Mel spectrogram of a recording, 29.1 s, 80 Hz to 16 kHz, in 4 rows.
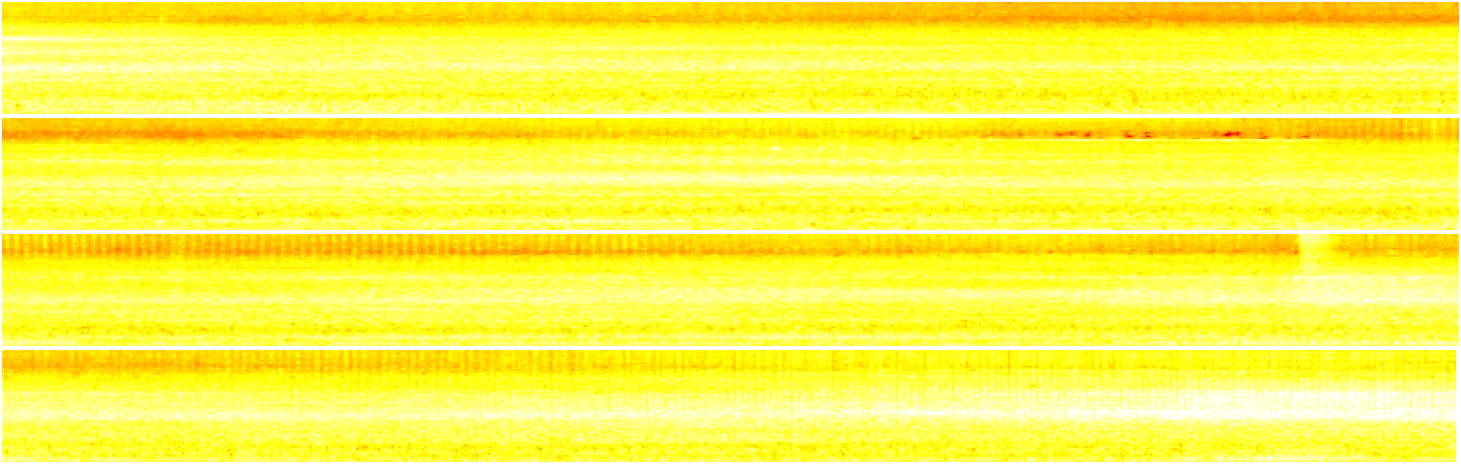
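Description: A line of farm tractors, a green John Deere 7530 among them, driving slowly past one after another with their diesel engines running. A deep low engine note is loudest in the first few seconds, and a short sharp click comes about two-thirds of the way through.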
